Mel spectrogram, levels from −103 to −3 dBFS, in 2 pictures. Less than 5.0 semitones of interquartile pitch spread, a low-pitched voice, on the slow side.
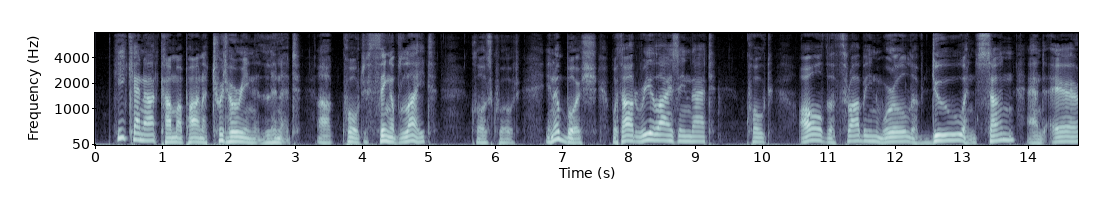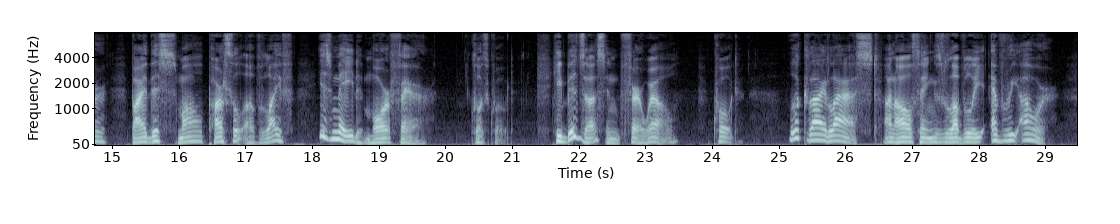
No: average, 5.3 semitones; low, 120 Hz; slow, 105 wpm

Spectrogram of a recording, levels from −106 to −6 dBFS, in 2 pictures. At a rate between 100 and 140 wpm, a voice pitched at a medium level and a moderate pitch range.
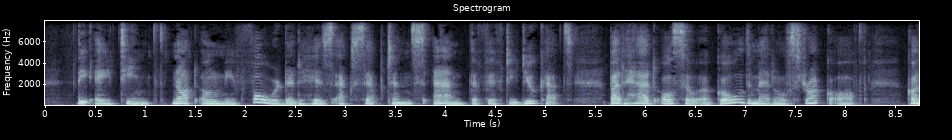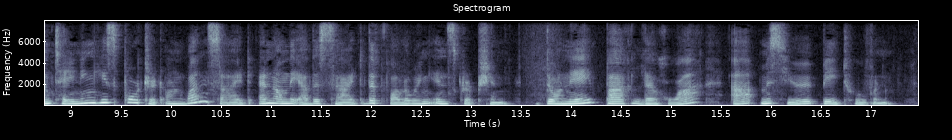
Yes: slow, 135 wpm; medium, 175 Hz; average, 4.4 semitones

